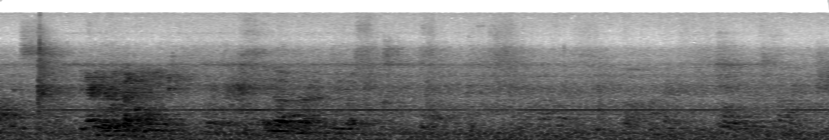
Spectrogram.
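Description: Men talk at a distance in a large echoing hall.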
